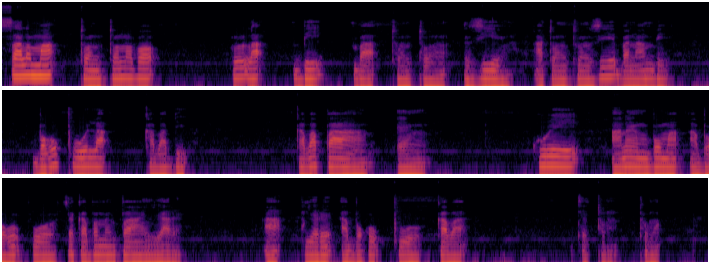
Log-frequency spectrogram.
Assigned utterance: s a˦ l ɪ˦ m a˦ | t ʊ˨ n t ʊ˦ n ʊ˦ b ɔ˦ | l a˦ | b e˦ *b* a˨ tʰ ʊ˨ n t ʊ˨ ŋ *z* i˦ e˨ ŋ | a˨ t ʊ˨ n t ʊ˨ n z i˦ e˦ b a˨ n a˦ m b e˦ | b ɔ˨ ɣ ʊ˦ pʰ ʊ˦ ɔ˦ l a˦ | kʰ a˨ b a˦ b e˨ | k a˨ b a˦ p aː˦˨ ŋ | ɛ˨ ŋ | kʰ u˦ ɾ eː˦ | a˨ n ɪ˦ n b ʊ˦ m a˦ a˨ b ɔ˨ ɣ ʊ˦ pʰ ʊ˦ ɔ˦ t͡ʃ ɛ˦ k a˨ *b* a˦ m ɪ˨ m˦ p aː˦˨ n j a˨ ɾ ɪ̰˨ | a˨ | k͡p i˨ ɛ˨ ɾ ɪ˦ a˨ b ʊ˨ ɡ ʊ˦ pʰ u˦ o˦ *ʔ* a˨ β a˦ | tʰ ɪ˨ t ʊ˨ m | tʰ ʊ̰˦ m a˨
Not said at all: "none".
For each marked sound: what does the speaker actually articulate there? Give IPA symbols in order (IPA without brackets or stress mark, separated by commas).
b, z, b, k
